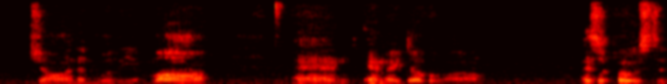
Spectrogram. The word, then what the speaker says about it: Marr: They married 2 boys from Scotland called John and William Marr and M.A.R.R. as opposed to the Irish Mar, which is Meagher, pronounced also Mar.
